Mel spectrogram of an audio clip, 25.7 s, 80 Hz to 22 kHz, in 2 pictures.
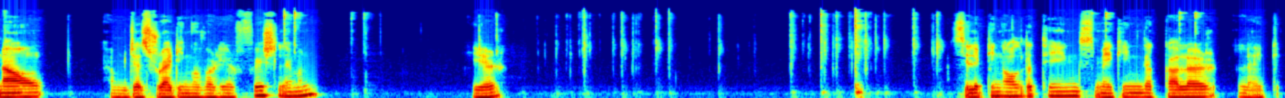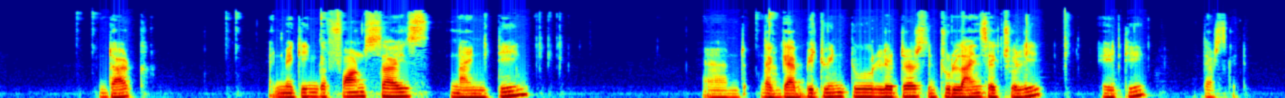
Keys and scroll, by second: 8.8 super+a.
